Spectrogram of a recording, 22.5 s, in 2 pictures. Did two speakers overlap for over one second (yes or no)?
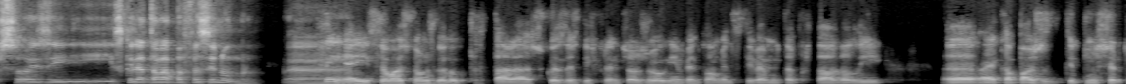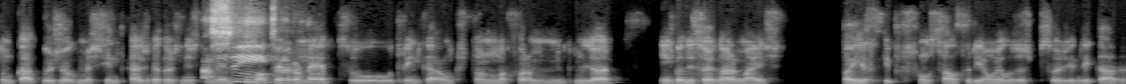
yes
